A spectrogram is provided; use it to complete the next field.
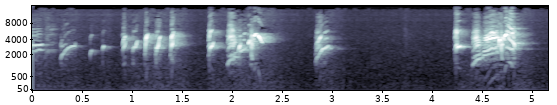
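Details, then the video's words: Calls of an excited female goldfinch meant to rouse males. A rapid string of thin chirps and twittering notes builds, then pauses about a second before a final loud buzzy flourish. "صوت أنثى الحسون الهائجة لتجهيز الذكور في وقت قياسي"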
